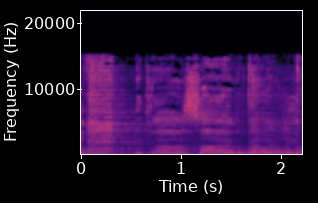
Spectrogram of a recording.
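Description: Live big band music played loud through a concert PA: a melody of held notes that slide from one pitch to the next.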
